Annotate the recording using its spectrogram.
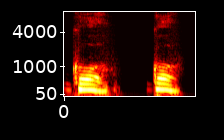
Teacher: तो ग का उच्चारण कहाँ से होता है? तो ये कंठ से होता है।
